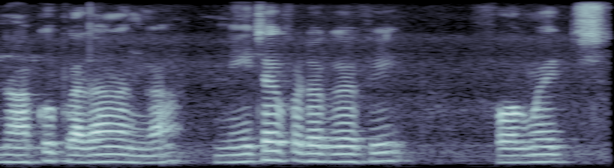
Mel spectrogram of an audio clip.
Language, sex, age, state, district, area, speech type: Telugu, male, 18-30, Telangana, Warangal, rural, spontaneous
